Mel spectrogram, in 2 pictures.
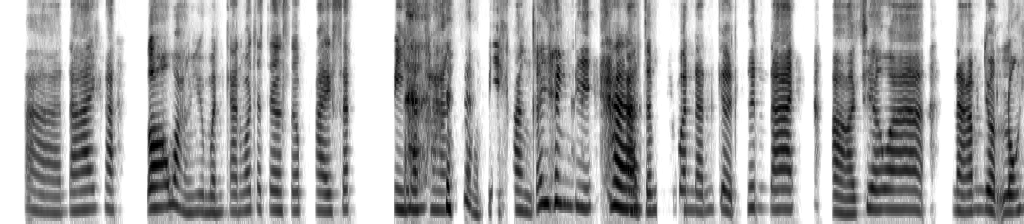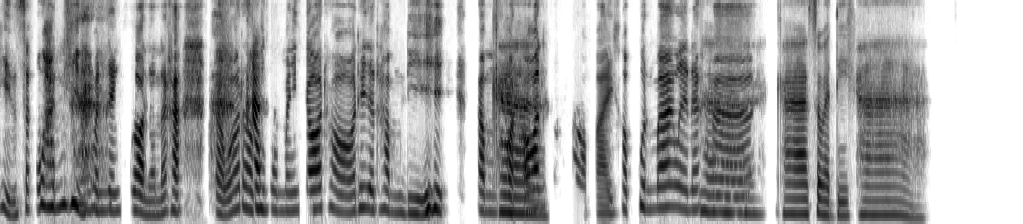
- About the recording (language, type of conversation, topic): Thai, advice, ฉันควรรักษาสมดุลระหว่างความเป็นตัวเองกับคนรักอย่างไรเพื่อให้ความสัมพันธ์มั่นคง?
- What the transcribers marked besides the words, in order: giggle; other background noise; laughing while speaking: "สักวัน"; chuckle; laughing while speaking: "ดี"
